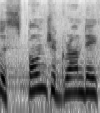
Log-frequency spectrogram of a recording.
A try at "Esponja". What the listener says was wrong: Actually, it's pronounced Esponja with an H sound at the end.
